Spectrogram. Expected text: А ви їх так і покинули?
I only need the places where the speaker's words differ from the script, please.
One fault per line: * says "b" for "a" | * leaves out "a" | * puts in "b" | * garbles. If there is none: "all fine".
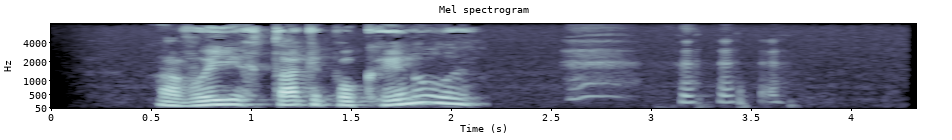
all fine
